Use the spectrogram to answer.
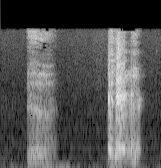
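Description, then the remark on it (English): Two harsh, rasping, dry coughs, fairly loud, each lasting about a third of a second, with a short pause between them and no talking around them. “My cough is rattling dry." And coughs in confirmation horribly.”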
